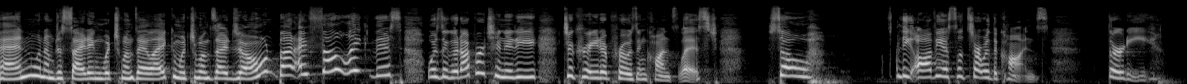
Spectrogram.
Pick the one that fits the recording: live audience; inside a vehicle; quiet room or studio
live audience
